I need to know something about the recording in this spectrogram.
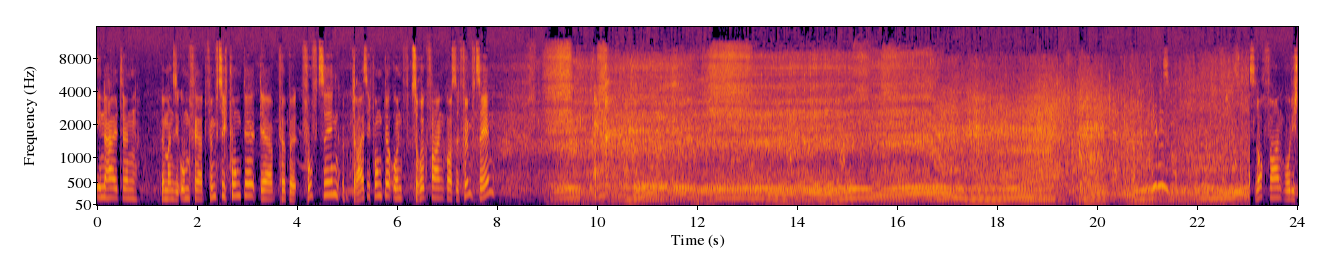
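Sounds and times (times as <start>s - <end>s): off-road vehicle engine revving: 5.0s - 23.1s.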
